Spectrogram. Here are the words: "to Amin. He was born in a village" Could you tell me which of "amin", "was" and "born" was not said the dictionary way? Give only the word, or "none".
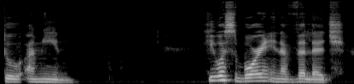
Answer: was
